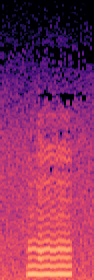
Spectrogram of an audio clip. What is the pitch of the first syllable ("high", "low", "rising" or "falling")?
high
